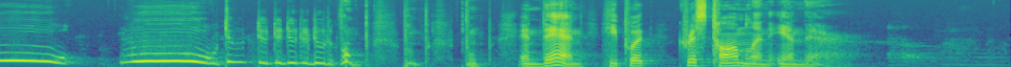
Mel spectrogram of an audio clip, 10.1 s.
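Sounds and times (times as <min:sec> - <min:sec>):
whale song: 0:00.0 - 0:02.2
speech: 0:02.8 - 0:08.4.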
